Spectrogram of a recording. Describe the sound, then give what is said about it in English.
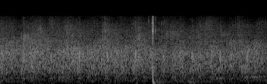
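Applause fills a church, a dense, steady wash of hand clapping at even loudness with one brief louder thump midway. “Then we want to give one more hand clap of praise to our Lord and Savior.”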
